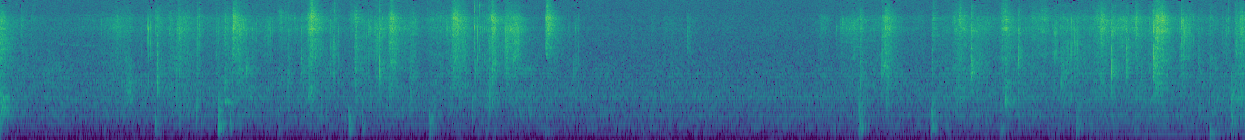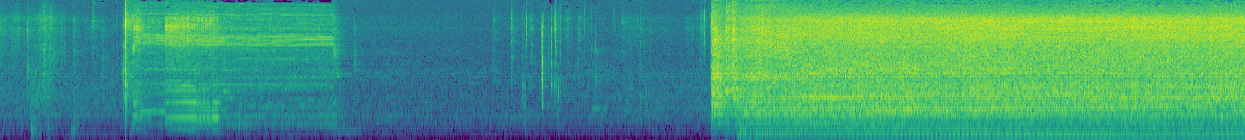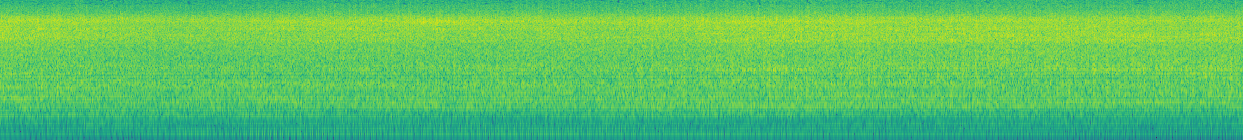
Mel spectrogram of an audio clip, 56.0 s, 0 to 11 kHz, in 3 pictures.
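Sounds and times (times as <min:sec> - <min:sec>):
motorcycle engine idling: 0:29.5 - 0:56.0.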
